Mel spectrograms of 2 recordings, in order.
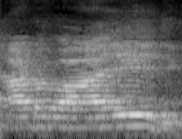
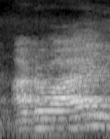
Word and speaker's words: advise: ये नाउन है, लेकिन हम एडवाइस लिख देते हैं, ADVISE, तो इसको हम पढ़ते हैं एडवाइज। क्या पढ़ते हैं? एडवाइज।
